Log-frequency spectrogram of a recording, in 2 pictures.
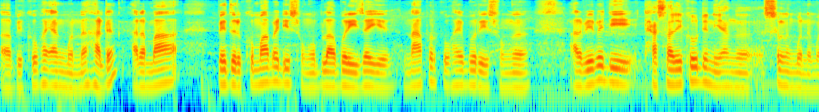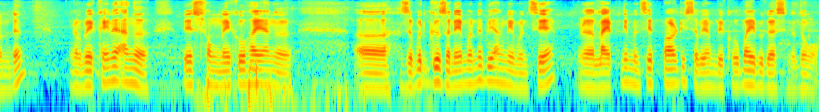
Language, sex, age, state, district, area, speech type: Bodo, male, 30-45, Assam, Udalguri, urban, spontaneous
